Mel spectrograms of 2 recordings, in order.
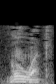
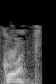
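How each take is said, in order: First: A w sound comes before the a. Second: No w sound comes before the a. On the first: This is how people in some villages say it. "en algunos lados, dicen cohuatl" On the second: This is the classical form. "en el náhuatl clásico sería coatl"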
